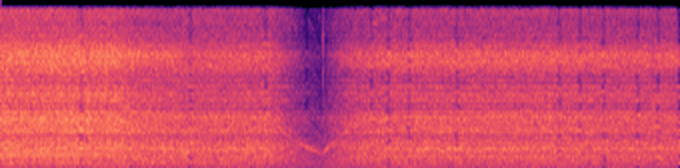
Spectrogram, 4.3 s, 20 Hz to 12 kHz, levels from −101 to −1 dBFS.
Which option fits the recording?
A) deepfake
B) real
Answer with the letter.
A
